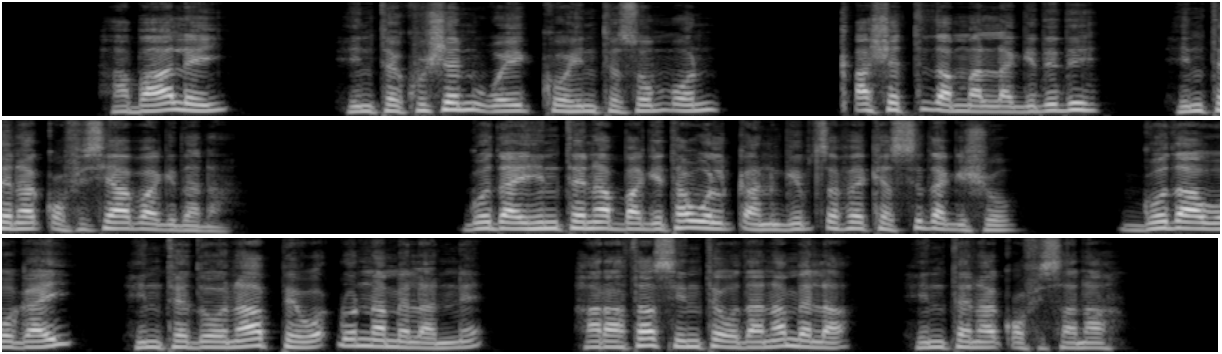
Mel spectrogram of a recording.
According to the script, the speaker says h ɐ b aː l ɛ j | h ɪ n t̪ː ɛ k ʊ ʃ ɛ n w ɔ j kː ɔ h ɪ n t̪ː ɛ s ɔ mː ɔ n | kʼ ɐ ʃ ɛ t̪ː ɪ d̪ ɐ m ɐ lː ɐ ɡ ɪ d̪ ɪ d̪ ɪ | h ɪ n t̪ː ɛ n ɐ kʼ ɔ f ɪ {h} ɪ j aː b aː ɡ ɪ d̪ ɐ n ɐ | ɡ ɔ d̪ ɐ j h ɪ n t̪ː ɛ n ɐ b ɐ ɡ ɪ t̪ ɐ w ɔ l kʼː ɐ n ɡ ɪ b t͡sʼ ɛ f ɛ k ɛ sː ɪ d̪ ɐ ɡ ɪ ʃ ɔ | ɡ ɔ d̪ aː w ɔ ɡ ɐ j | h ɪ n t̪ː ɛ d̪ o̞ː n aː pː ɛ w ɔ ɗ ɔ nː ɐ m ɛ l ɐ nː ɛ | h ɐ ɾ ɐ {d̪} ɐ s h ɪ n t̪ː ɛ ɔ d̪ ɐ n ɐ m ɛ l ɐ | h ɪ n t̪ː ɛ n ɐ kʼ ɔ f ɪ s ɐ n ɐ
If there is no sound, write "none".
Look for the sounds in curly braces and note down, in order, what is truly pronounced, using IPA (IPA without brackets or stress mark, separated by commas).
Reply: s, t̪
